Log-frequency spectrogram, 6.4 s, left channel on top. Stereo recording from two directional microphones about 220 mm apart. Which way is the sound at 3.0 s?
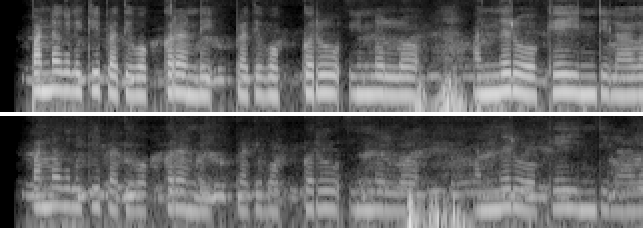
45° left (ahead or behind).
